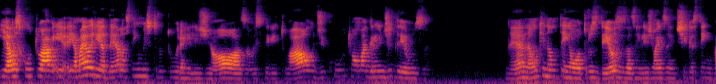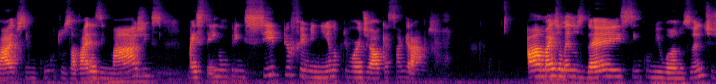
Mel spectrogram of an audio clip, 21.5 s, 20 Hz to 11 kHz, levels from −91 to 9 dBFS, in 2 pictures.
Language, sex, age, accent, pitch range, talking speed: Portuguese, female, 20-39, Brazilian, 170-210 Hz, 150 wpm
